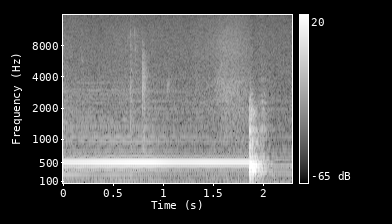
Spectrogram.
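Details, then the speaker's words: Refurbished Selmer Little Giant valve amp in an unscreened wooden cabinet gives a steady tuneful mains buzz, ended by a clunk; mains hum pickup. "it seems very susceptible the amp to pick up uh you could probably hearing it hear it buzzing away now"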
